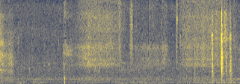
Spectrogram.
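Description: Fat-tire electric bike being ridden on a sandy dirt track: a faint, steady rolling noise from the tyres and drivetrain, with a few light clicks near the end.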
